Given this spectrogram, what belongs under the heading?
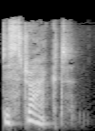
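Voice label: "distract", British English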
